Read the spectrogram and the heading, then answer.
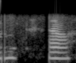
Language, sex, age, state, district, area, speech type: Assamese, female, 18-30, Assam, Lakhimpur, rural, conversation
